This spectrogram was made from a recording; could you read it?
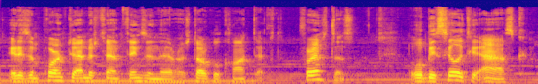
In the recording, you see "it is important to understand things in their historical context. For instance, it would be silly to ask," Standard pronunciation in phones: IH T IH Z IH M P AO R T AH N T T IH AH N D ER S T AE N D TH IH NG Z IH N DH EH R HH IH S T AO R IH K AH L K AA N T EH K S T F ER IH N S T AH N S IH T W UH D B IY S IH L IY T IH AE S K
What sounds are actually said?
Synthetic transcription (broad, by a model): IH T IH Z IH M P AO R T N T T IH AH N D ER S T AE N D TH IH NG Z IH N DH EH R HH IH S T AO R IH K L K AA N T EH K S T F ER IH N S T AH N S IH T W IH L B IY S IH L IY T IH AE S K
